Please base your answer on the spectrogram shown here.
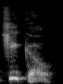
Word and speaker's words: Chico: hilarious was Chico Marx now some people pronounce his name Chico it's not Chico it's Chico and maybe someday I'll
